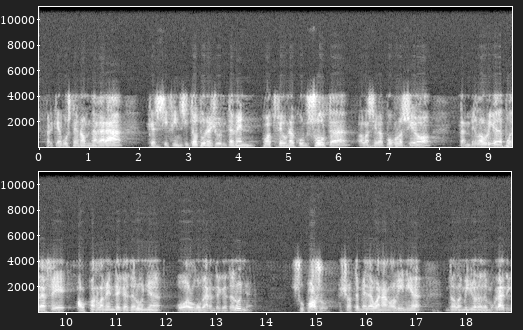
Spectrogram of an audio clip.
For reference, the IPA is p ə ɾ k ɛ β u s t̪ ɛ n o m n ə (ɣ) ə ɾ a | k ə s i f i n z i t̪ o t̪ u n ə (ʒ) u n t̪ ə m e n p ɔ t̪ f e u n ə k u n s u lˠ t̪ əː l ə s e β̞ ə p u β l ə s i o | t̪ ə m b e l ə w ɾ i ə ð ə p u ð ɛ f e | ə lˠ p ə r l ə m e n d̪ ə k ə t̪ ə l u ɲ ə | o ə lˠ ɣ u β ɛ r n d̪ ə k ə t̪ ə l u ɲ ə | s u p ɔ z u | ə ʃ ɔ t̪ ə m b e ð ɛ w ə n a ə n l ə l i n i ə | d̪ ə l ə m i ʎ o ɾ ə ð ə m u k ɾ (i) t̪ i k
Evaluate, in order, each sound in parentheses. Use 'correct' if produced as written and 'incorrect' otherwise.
correct, correct, incorrect

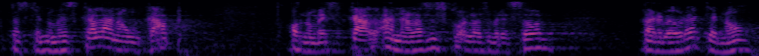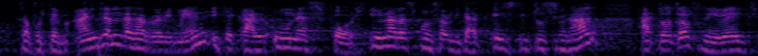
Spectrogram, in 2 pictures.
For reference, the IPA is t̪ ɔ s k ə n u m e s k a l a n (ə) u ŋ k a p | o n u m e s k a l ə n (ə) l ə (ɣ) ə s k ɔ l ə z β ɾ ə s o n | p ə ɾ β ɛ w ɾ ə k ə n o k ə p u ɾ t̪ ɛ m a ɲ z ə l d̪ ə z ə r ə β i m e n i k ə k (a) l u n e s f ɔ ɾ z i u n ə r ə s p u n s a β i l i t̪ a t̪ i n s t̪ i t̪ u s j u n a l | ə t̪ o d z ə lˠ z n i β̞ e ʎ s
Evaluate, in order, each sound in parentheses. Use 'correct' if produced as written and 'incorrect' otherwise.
incorrect, incorrect, incorrect, correct

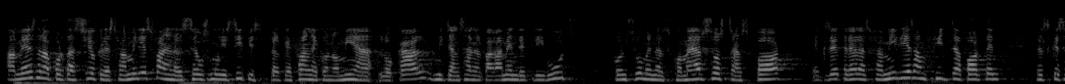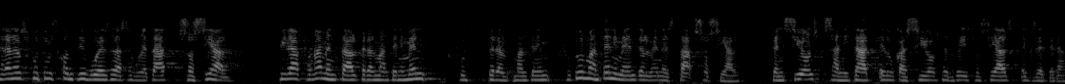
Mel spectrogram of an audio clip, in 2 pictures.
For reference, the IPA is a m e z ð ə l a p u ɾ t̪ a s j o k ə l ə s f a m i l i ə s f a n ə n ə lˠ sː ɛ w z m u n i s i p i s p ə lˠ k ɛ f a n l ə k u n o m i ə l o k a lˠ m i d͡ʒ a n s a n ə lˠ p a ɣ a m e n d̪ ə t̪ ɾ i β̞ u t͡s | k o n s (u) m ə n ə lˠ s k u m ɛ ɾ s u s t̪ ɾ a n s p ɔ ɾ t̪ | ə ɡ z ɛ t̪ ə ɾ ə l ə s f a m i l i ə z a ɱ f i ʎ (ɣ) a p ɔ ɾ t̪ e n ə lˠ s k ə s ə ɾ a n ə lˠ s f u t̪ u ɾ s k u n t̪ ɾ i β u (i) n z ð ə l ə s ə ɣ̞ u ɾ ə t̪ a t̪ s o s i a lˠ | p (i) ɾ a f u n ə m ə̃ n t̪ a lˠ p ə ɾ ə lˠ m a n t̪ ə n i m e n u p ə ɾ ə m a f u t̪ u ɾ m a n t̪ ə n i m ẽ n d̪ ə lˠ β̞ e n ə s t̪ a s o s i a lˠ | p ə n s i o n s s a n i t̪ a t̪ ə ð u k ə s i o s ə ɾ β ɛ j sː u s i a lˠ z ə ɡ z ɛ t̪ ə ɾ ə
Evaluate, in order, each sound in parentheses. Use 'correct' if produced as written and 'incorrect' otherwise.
correct, incorrect, incorrect, correct

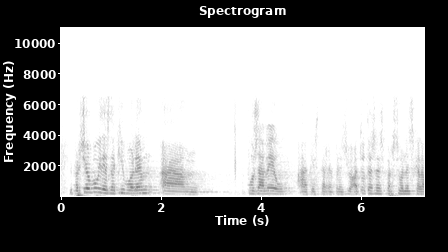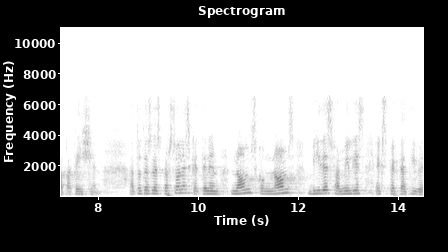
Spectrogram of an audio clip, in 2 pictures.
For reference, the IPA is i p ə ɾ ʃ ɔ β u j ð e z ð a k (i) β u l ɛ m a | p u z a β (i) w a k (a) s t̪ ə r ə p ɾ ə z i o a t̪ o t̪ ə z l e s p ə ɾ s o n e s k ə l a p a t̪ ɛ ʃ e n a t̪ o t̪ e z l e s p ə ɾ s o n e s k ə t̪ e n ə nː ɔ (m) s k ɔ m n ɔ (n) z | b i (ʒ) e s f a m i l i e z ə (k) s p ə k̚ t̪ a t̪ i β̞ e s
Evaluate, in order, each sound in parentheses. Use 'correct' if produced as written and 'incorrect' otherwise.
correct, incorrect, incorrect, correct, incorrect, incorrect, correct

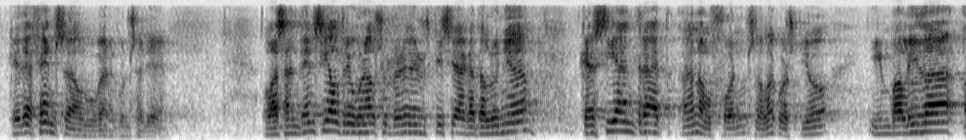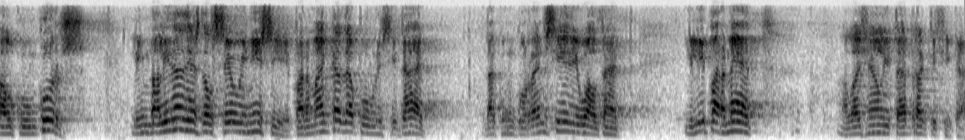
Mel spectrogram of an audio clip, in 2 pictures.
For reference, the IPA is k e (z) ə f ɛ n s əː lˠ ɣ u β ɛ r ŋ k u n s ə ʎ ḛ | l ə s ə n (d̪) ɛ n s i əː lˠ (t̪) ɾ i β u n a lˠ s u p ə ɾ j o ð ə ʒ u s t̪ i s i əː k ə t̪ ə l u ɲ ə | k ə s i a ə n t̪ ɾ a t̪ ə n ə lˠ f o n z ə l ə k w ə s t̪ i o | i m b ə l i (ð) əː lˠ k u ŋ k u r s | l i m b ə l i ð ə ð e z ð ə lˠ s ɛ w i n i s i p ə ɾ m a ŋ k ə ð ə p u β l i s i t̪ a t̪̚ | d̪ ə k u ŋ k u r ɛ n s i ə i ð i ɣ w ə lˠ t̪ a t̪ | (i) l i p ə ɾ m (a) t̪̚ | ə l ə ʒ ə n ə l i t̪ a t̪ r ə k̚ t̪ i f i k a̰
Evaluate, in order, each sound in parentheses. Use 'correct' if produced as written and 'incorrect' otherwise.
incorrect, incorrect, correct, correct, correct, incorrect

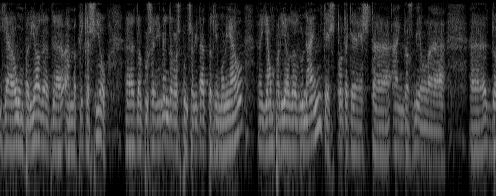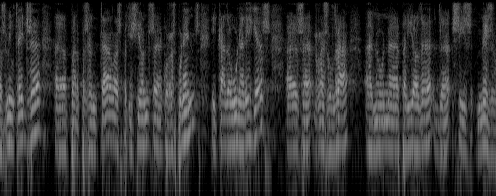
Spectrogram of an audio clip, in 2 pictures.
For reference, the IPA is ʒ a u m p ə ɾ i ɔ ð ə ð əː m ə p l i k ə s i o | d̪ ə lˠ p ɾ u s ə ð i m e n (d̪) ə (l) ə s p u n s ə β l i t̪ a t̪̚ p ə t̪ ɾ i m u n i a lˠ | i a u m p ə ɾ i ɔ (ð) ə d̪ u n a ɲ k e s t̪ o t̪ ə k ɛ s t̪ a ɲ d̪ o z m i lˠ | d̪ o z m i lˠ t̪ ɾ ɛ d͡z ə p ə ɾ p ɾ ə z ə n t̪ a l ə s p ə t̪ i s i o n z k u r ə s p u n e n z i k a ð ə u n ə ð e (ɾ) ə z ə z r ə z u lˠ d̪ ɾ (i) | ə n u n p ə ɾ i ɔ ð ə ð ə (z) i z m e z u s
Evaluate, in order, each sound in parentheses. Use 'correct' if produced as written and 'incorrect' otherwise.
correct, incorrect, correct, incorrect, incorrect, incorrect

